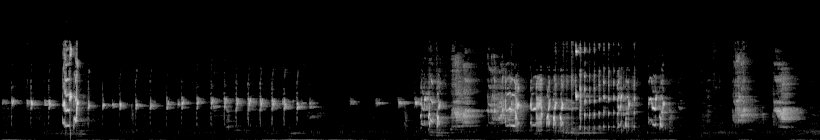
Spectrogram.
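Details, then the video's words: Lovebird chirping, recorded as an early tutor track for other birds to copy: a rapid string of thin, evenly spaced high chips, a short pause, then dense scratchy, twittering chatter in quick bursts. "burung Lovebird//masteran awal //pasti ngikutin"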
